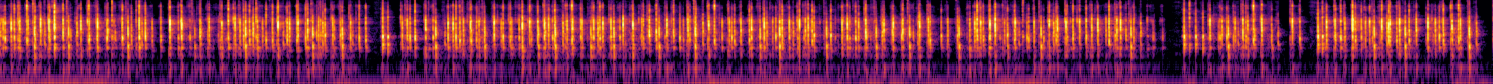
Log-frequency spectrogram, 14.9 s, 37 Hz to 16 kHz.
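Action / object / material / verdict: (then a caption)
tap / mechanical keyboard with plastic keycaps / plastic / none. A compact J-01 mechanical keyboard with lubed Yellow Gateron Ink switches, dark brown plastic keycaps and a carbon fiber plate sits on a desk mat and is typed on continuously with the fingertips of both hands. It gives a fast, dense stream of short, bright clacks with almost no low end and no ring. There is a brief pause near the twelve-second mark before the typing resumes.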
